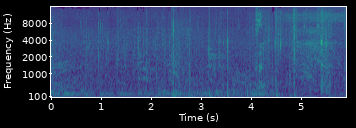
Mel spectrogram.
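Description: Goats running in the video game Far Cry Primal, a quick scatter of clattering hoofbeats at moderate volume mixed with other in-game ambience.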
